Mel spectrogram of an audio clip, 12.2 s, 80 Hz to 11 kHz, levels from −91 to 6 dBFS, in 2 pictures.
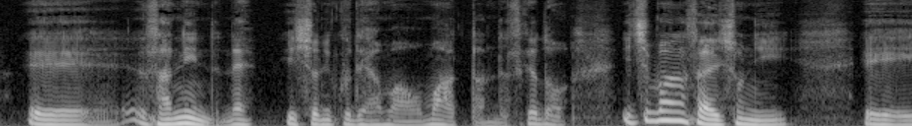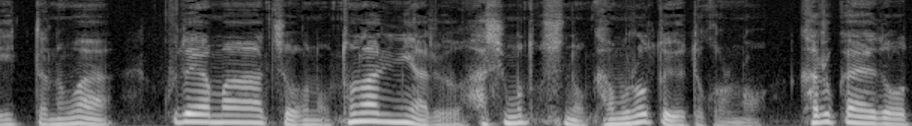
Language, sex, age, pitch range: Japanese, male, 60-79, 110-165 Hz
